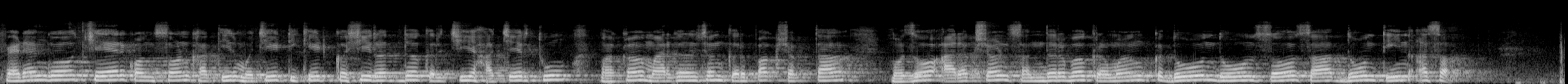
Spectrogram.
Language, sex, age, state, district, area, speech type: Goan Konkani, male, 45-60, Goa, Pernem, rural, read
